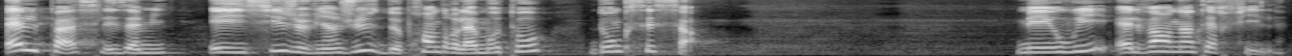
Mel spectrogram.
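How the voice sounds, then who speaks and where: A woman's voice: a little high, moderate pace. Chatty woman vlogging from a motorbike. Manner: chatty, exclamatory, addresses viewers as friends. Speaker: motovlogger. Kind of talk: casual riding commentary. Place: riding a motorcycle outdoors in city traffic in rain.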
